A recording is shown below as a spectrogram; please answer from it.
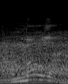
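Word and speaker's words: Tuimoloau: who JT to him it's molo like Rollo folks that's how they tell us to pronounce it well he's been playing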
